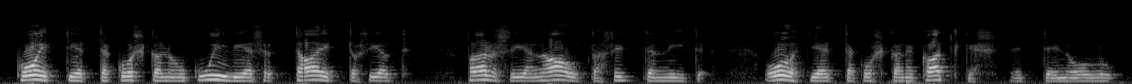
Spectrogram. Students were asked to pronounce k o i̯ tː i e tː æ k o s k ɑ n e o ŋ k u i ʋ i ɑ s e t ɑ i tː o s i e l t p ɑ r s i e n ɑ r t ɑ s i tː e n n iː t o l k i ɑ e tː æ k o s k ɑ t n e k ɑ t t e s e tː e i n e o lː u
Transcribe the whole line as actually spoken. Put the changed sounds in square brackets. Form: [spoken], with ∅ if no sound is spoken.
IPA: k o i̯ tː i e tː æ k o s k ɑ n e o ŋ k u i ʋ i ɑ s e t ɑ i tː o s i e l t p ɑ r s i e n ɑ [l] t ɑ s i tː e n n iː t o l k i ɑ e tː æ k o s k ɑ [∅] n e k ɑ t [k] e s e tː e i n e o lː u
